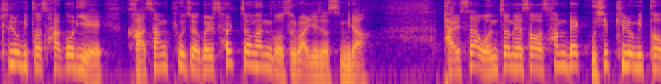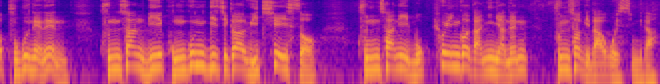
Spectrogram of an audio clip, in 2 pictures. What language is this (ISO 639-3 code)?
kor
